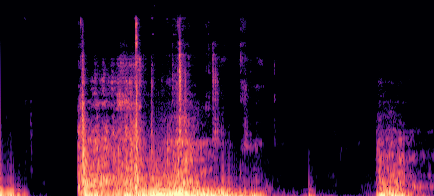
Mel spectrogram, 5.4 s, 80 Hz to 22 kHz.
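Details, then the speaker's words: 1967 Lincoln V8, cold start after choke adjustment, pedal pumped a couple of times; choke snaps almost fully open on starting, cause unknown. After a pause it catches at once, runs loud and rough, fades, then another burst: normal cold start. "okay so it immediately kicked off still I'm not sure why that choke opens up so fully so I'm just going to leave my foot on the gas here for a minute let it warm up a bit before I take off"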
